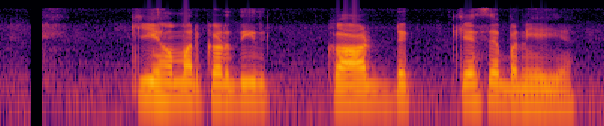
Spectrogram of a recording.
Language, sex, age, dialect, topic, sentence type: Maithili, male, 46-50, Angika, banking, question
